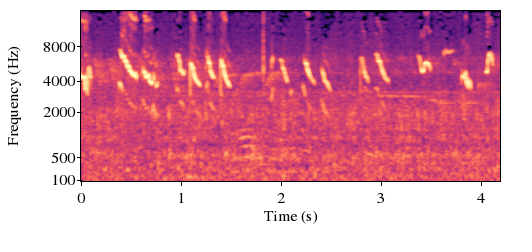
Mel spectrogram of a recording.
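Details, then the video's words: White-eye singing ngeriwik, a lure for silent birds; bright, sharp downslurred chirps repeated in quick succession at a steady pace, with faint low murmuring beneath. "suara pleci ngeriwik pancingan pleci macet bunyi"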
